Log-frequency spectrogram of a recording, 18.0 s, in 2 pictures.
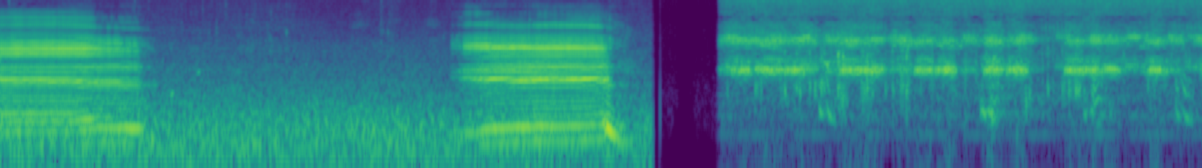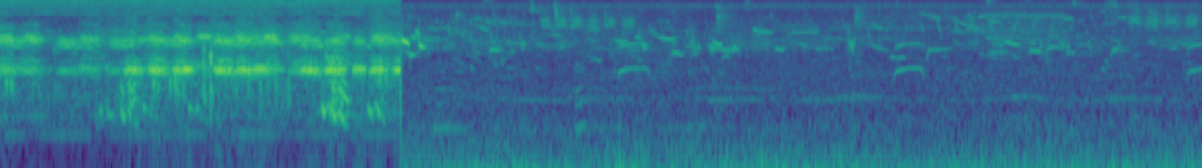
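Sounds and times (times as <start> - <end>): camel bellowing: 0.0 - 1.2, 3.4 - 4.8
frogs croaking: 5.4 - 12.1.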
